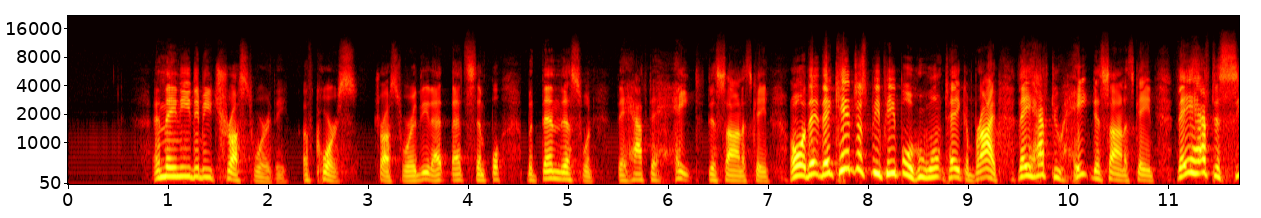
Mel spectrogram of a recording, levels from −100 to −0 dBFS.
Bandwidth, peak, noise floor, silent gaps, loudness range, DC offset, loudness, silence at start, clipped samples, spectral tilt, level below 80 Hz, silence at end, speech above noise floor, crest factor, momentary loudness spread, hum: 10.5 kHz; -6 dBFS; -71 dBFS; none; 10 LU; under 0.1%; -26 LUFS; 0.85 s; under 0.1%; -6 dB/octave; -74 dBFS; 0 s; 45 dB; 20 dB; 17 LU; none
